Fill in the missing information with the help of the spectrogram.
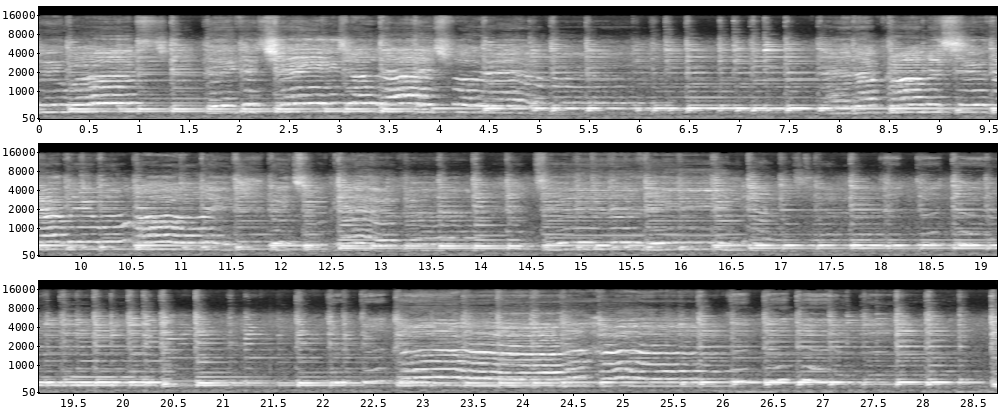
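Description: A ukulele strumming chords, with voices singing a song over it in phrases and the ukulele playing on alone between them.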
